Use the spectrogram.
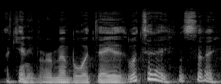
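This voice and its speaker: A man co-hosting a podcast, just out of bed with his voice lower than usual, telling long rambling stories from home over a remote call. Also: big pitch swings, very fast, darkish tone, breathy edge. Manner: rambling storyteller, giggly. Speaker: podcast co-host. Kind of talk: casual chat.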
